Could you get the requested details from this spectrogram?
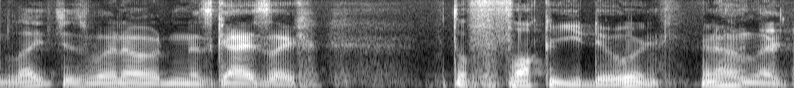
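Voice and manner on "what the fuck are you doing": slow, drawn-out mock tough-guy challenge; gym guy challenge. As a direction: drag it out like a big lifter calling you out. Gym guy confronts him.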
